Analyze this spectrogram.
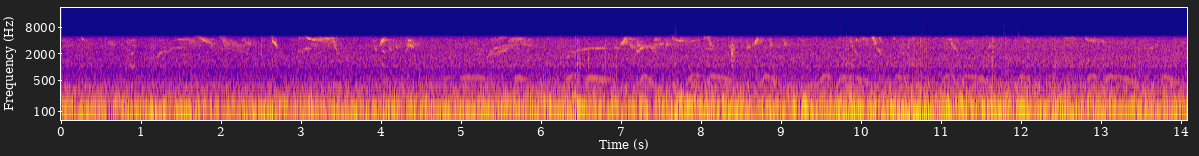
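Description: Small birds chirping with many short, quick calls. From about five seconds in, a lower call repeats about twice a second. A steady low rumble runs underneath, and the sound is dull, with no highs, as picked up by a trail camera's microphone.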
